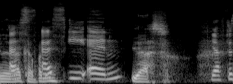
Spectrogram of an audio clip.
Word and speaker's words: Sen: So, and that's Sen Technologies. Sen Technologies is the name of that company. S-E-N.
